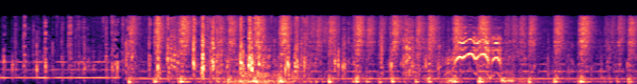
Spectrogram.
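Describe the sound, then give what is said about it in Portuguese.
Horse hooves clip-clop in a steady rhythm that starts after a brief pause, as several men ride on horseback toward Jezreel, and one horse whinnies partway through. “Ei, vejo alguns homens chegando a cavalo!”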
